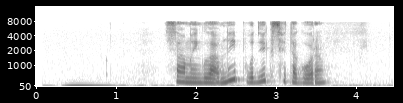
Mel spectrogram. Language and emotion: Russian, neutral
